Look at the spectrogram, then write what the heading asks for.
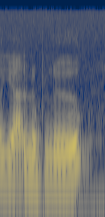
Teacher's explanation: the stress is at the end, the last syllable, я люблю. But the rest, the stress is on the first.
